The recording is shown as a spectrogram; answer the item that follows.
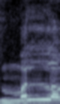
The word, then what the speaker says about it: मल्ल: और इस मल्ला को ना, वैसे नाम इसकी प्रोनाउंसिएशन है मल्ला, लेकिन आप इसको माला से करो।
